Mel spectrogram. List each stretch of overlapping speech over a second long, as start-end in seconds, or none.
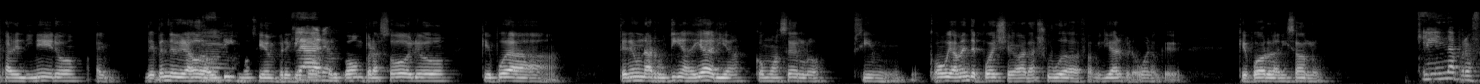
2.0-3.5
